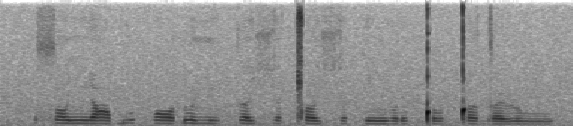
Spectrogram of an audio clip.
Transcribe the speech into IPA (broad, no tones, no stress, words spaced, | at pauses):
sɔɲɑ bubɔ ɗʊlʲʊ kɜçɜǁʌ çɜkɪɲʊ ɾɪǃʊ ǃʌdʌ ɭu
